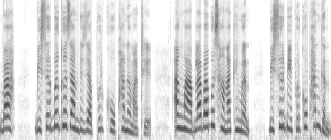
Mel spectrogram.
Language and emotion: Bodo, surprised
